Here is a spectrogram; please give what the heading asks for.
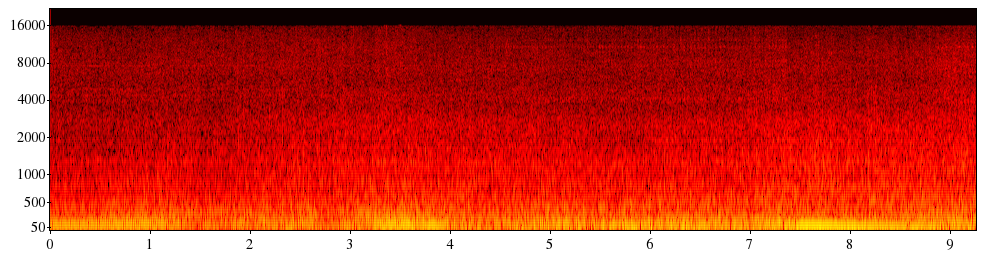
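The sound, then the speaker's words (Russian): A car drives along a road through a pine forest clearing toward the gates of a sanatorium, its engine giving a steady low rumble that swells slightly twice and continues throughout. “По дороге едет автомобиль к воротам санатория.”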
